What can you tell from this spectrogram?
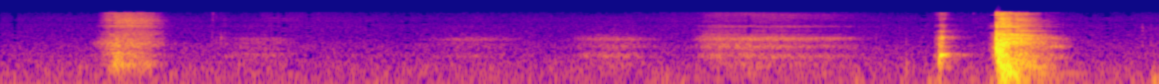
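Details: Sneezing: an early sneeze burst, faint breathy sounds, then a loud final sneeze; two sneezes in a row.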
